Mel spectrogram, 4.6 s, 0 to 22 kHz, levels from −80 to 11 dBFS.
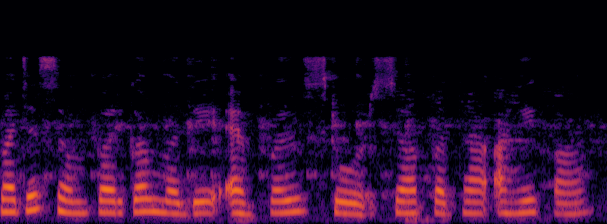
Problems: none marked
